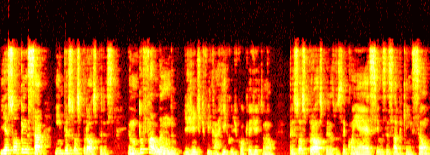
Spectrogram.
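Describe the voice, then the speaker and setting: A man talks at a moderate pace and fairly high pitch with ordinary pitch variation. His voice is somewhat breathy. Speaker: sales coach. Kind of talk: online talk on sales. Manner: casual, filler-heavy.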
